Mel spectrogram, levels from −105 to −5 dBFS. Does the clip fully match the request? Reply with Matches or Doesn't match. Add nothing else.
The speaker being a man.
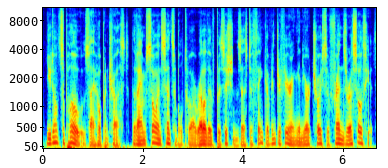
Matches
